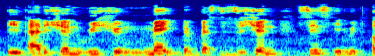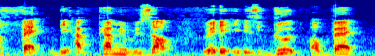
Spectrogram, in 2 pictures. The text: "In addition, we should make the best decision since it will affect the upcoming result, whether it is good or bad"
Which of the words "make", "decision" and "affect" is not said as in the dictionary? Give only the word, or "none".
decision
